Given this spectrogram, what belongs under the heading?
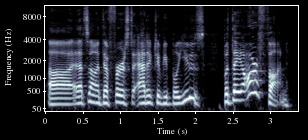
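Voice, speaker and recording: Male podcast co-host, playful and casual, slightly high pitch with big melodic swings. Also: big pitch swings, fairly quick, a bit bright, no echo, studio quality. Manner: playful, jokey.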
